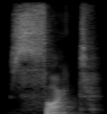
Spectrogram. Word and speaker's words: psyched: saying, I've heard my friends saying, and that's psyched.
